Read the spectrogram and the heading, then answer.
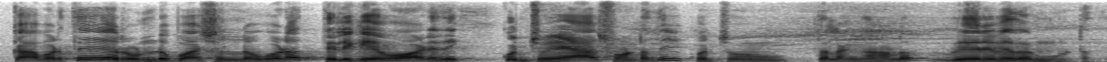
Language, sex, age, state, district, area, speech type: Telugu, male, 30-45, Telangana, Khammam, rural, spontaneous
